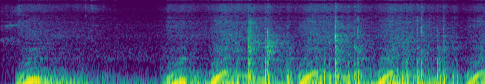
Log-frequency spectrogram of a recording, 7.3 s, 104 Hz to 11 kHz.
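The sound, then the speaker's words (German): A deep, rumbling V8 car engine revs hard, with one blip followed by a pause, then a quick series of five or six loud throttle blips rising and falling. “Wer es noch nicht im Titel des Podcasts gelesen hat, der wird erkannt haben, es ist ein V8.”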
